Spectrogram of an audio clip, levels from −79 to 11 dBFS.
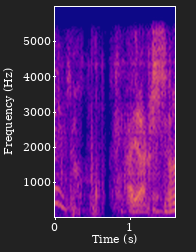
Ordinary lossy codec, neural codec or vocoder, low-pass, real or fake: none; codec, 16 kHz, 4.8 kbps, FACodec; 5.4 kHz; fake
